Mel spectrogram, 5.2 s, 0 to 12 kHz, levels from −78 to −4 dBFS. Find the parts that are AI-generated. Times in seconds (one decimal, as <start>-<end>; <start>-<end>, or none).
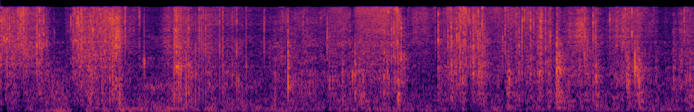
0.8-2.1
